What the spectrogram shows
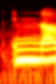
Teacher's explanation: انا میں غنہ ہوگا، نون مشدد اور میم مشدد میں غنہ ہوتا ہے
